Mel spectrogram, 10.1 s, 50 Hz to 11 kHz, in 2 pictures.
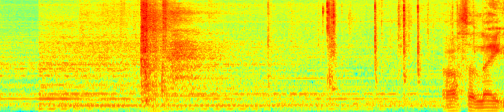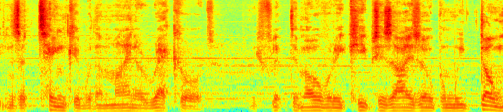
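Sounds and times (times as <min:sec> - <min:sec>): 
steady low hum: 0:00.0 - 0:09.9
videotape inserted into a VCR: 0:01.4 - 0:01.8, 0:02.6 - 0:04.4
speech: 0:04.4 - 0:10.0.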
